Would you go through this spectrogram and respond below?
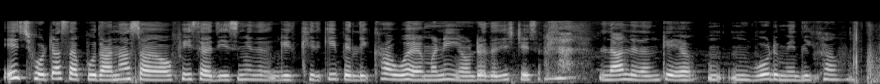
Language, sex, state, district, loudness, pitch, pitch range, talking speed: Hindi, female, Chhattisgarh, Raipur, -14 LUFS, 220 Hz, 205-240 Hz, 165 wpm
